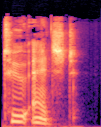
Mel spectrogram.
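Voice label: "two edged", English, British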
